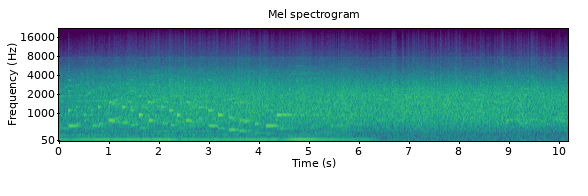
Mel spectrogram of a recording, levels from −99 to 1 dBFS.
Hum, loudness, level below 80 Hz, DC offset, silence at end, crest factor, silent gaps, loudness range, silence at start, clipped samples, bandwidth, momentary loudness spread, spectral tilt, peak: none; -24 LUFS; -38 dBFS; under 0.1%; 0 s; 14 dB; none; 1 LU; 0 s; under 0.1%; 15 kHz; 3 LU; -3.5 dB/octave; -10 dBFS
